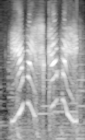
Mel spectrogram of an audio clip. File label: yippie skippe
